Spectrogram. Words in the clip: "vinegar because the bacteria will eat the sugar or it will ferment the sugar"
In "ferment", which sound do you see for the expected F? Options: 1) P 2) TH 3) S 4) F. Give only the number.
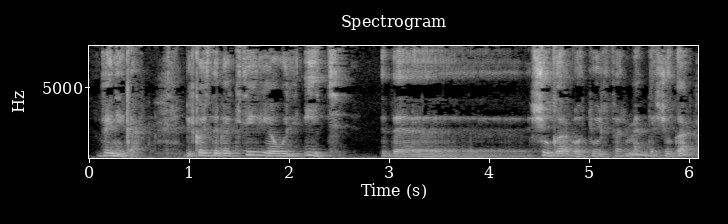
4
